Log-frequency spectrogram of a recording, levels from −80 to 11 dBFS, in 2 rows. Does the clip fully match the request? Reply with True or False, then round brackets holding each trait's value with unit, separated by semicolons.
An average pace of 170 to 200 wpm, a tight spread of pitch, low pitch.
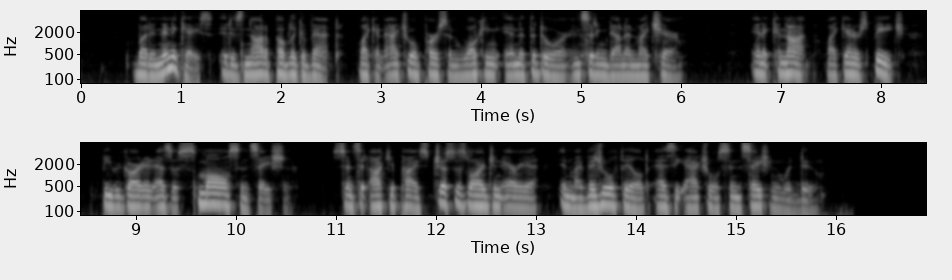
True (195 wpm; 2.3 semitones; 130 Hz)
